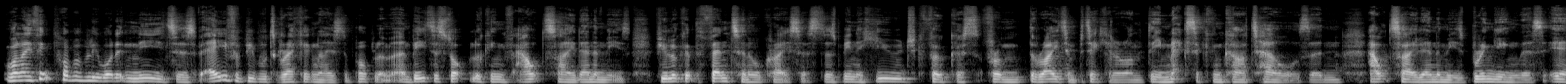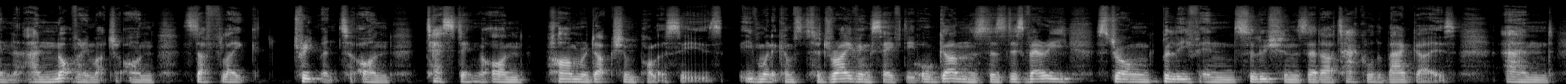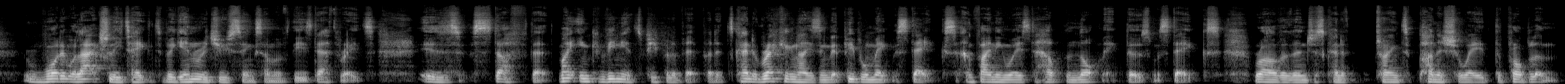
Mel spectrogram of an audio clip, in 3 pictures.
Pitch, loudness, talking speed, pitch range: 115 Hz, -21 LUFS, 175 wpm, 110-130 Hz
